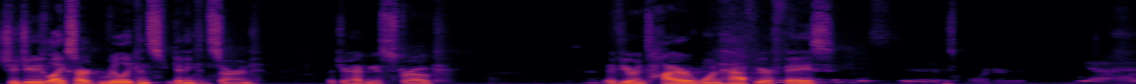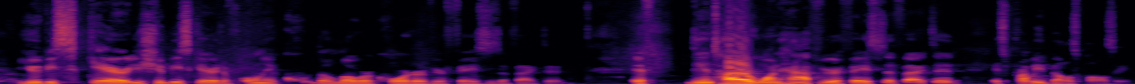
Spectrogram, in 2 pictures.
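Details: Adult male lecturer; normal speech.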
